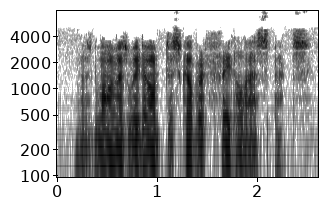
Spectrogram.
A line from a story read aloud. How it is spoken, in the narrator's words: muttered Morrison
